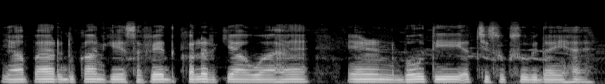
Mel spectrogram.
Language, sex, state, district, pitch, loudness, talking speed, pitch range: Hindi, male, Rajasthan, Bikaner, 115 Hz, -17 LUFS, 160 wpm, 115-120 Hz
